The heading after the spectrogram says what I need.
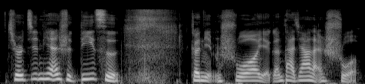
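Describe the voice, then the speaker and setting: A woman in her thirties, a guest on a talk show, telling an emotional personal story in a halting, heartfelt way. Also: fairly low pitch, expressive, dry recording, studio quality. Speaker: guest listener.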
